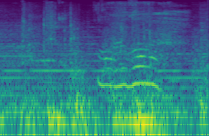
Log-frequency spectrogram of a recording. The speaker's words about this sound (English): A purple light shines as the door slides up.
